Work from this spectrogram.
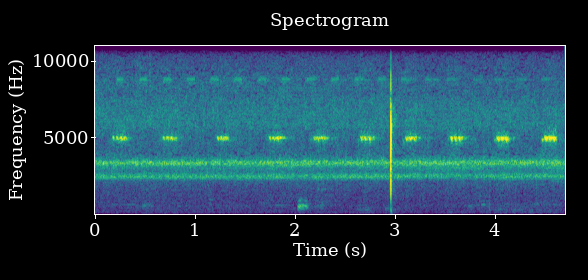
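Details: Crickets calling at night outdoors at a farm in Nauvoo, Illinois, USA, a continuous high-pitched trill layered with brief chirps repeated about twice per second; one loud snap cuts through midway.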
